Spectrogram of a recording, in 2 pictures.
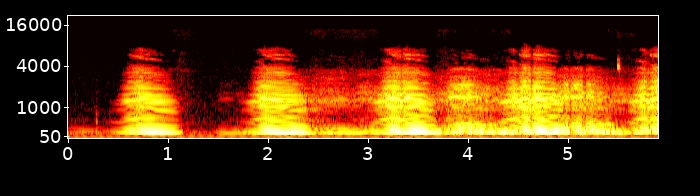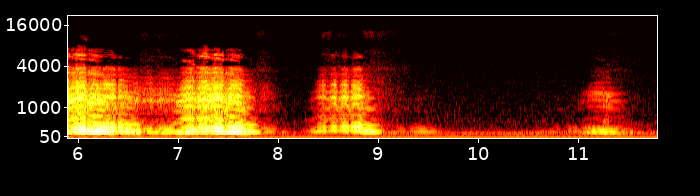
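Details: American bullfrogs in an intense morning chorus at 54 degrees, where green frogs also call. Deep droning croaks repeat about every second in a steady series of eight or nine, then the chorus fades into a quiet pause.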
